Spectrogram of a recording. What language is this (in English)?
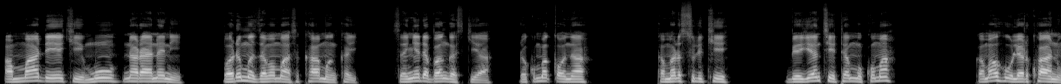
Hausa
